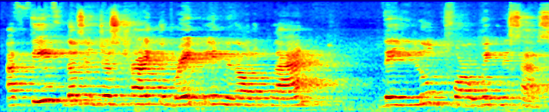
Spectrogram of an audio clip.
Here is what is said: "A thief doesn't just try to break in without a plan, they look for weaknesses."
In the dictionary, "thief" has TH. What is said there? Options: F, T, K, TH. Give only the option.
T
